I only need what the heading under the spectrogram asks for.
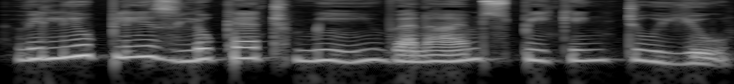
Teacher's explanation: So here O sound is very prominent in you, look, to and you. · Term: Assonance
